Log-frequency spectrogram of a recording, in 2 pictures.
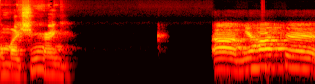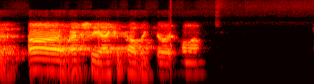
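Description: An older man speaks calmly over an online call.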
